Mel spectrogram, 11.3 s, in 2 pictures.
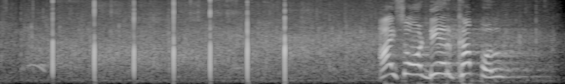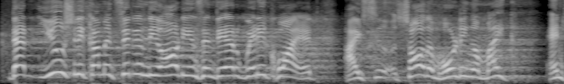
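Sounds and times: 
rhythmic clapping from a church audience: 0:00.0 - 0:06.0
speech: 0:03.8 - 0:11.2.

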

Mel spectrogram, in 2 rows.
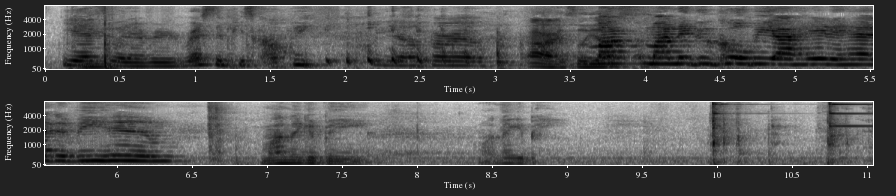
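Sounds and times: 
speech: 0:00.1 - 0:07.8, 0:08.6 - 0:08.9
laughter: 0:01.7 - 0:03.1
small bright bell struck and choked: 0:10.0 - 0:11.0.

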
